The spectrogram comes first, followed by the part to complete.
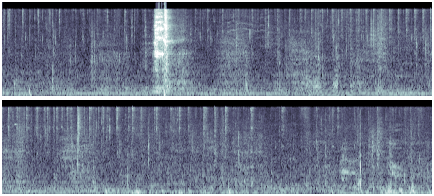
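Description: A single sharp knock or clatter about two seconds in, over a steady low hum that stops a little after six seconds, with faint small movement sounds.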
